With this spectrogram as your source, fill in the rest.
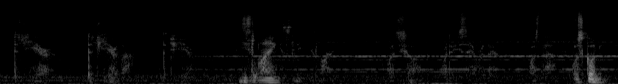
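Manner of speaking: very quiet, hushed, rapid whispering. Describing voices heard while passing an oak in the forest, low-volume whispers. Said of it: "you hear just low volume whispers like".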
